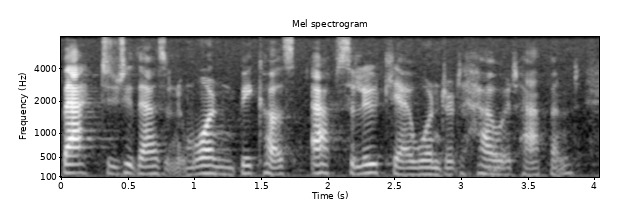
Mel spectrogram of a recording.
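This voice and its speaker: A woman's very fast speech, with a slight Irish accent and fairly even intonation. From Ireland, rural. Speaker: sports event organizer. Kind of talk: interview. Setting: podcast.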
